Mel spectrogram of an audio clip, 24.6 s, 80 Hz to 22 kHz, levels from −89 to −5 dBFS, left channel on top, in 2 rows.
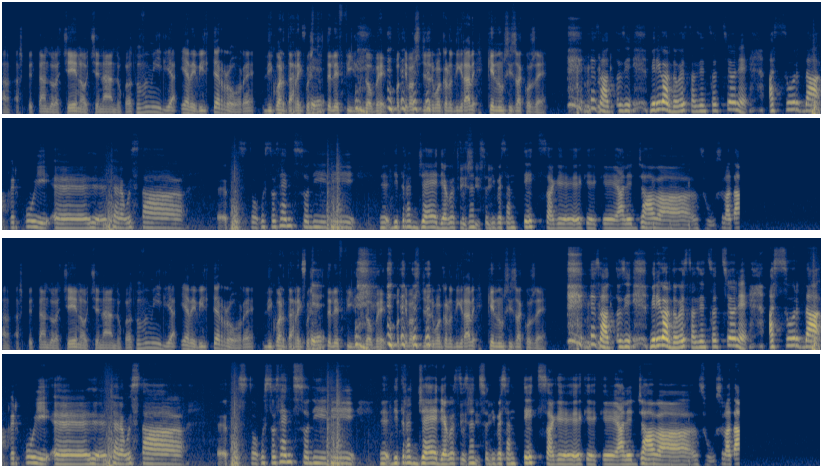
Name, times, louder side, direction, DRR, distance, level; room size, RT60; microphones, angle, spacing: voice 1, 0.0-8.2 8.6-8.9 19.2-19.7, left 1 dB, 10° left, 1.9 m, -41 dB
voice 2, 5.8-6.5 8.5-15.0 15.5-17.6 18.0-23.4, right 5 dB, 65° right, 0.5 m, -33 dB
sound 1, 12.1-12.4 13.8-15.3 15.7-16.1 16.4-16.5 16.8-18.3, right 2 dB, 45° right, 1.6 m, -41 dB
head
